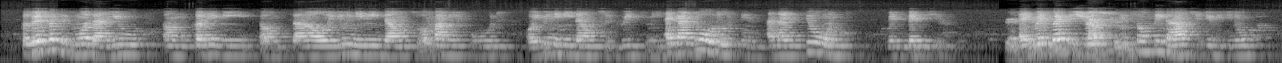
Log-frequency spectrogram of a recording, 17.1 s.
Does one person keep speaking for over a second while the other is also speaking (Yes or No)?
Yes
